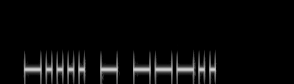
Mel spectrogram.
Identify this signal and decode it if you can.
Morse code, heard as a keyed tone, about 22 wpm, 700 Hz. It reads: 6T8
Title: Common Cut Numbers - 3-Digit 22wpm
